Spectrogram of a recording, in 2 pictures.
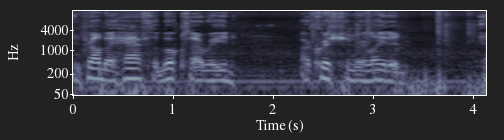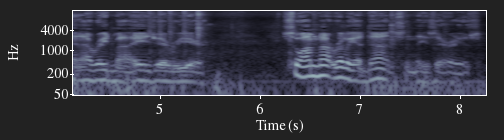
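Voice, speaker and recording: A man talks at a fairly quick pace but leaves long, frequent pauses. Audible room echo surrounds his voice. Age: 80s+. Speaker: retired college president. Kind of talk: family speech. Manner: halting.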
